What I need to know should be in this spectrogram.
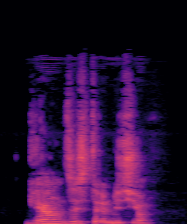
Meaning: large retailers, supermarkets
- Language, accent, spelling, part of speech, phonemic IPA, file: French, Canada, grande distribution, noun, /ɡʁɑ̃d dis.tʁi.by.sjɔ̃/, LL-Q150 (fra)-grande distribution.wav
